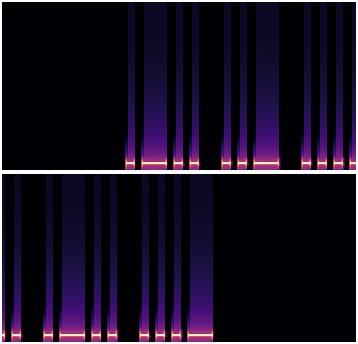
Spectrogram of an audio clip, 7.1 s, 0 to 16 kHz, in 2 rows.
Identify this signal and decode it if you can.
Morse code, heard as a keyed tone, about 15 wpm, 700 Hz. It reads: LU5LV
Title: DXCC-100 Call Signs - 5 Characters - Repeated 3x - 15wpm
